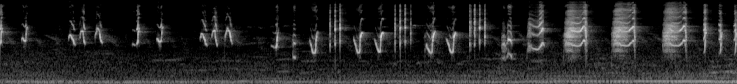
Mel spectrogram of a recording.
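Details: Long-tailed shrike singing a varied mimicry-filled song, played to provoke other shrikes into song. A jumble of chips, twisting slurred whistles and harsh squawky notes grows louder and denser toward the end.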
